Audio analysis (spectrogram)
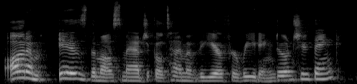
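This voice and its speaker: A woman's voice: lowish voice, expressive, fairly quick, close to an everyday voice. A woman voicing a dramatic, chatty red-haired girl from a storybook who talks in a gushing, flowery, theatrical way with an accent that cannot be placed. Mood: delighted. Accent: unplaceable.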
